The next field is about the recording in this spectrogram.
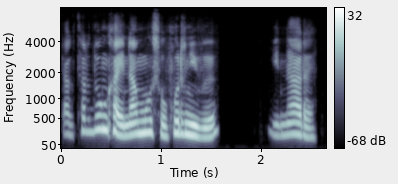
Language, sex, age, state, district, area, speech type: Bodo, female, 45-60, Assam, Baksa, rural, spontaneous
